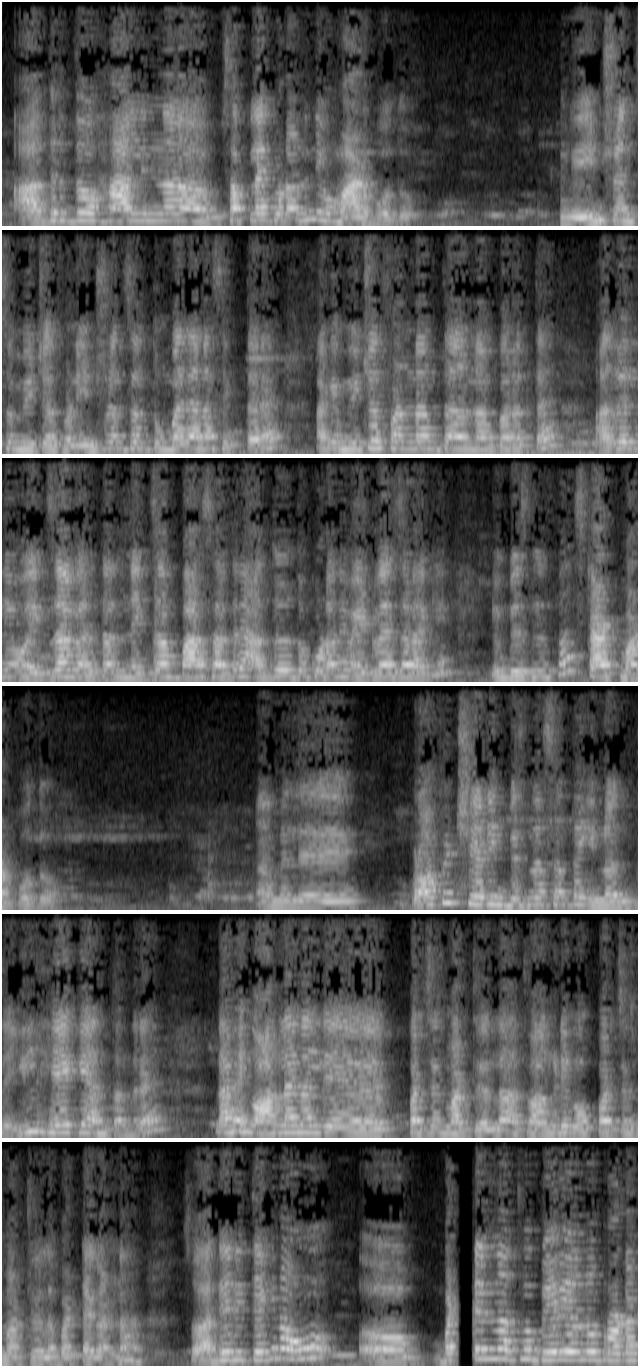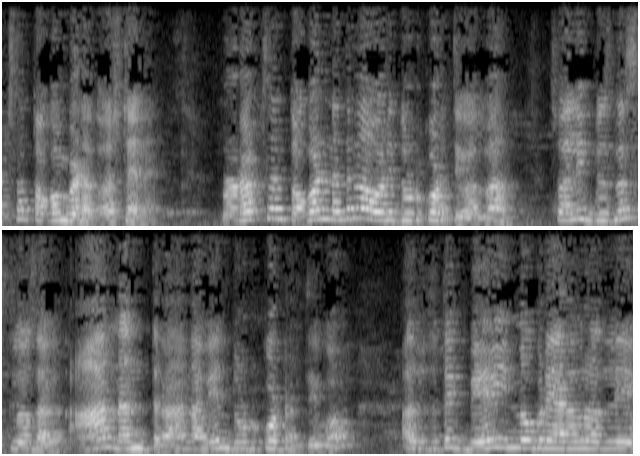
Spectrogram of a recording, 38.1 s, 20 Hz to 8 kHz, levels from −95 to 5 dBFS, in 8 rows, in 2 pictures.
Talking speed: 145 wpm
